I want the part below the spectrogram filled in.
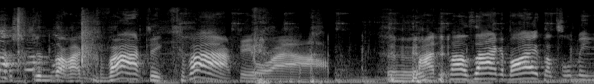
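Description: A man's voice: high-pitched, exaggerated voice. A man voicing a goofy self-declared duck man who rambles and sings nonsense rhymes in a comedy podcast bit. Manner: goofy sing-song nonsense rhyming.

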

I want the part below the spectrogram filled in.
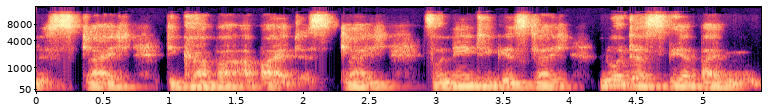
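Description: Middle-aged woman voice coach as a guest, deep-toned, unhurried and measured, pausing often, in a roomy room. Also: a little mellow. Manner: slow, deliberate, with many hesitations. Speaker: voice and singing teacher, guest. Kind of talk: casual interview talk.

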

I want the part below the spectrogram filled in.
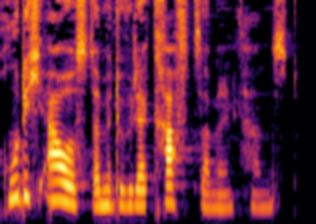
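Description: A woman voicing a kindly, gentle small old woman who speaks tenderly and soothingly, in a storybook reading. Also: medium pitch, fairly quick, natural voice. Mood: comforting.

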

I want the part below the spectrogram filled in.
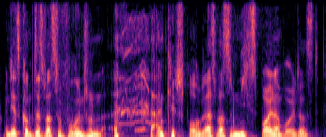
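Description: A man's voice: mid-range voice, normal speed, warm tone, a little hiss or hum. A man co-hosting a podcast, casually retelling and discussing an audio drama episode, often laughing. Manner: chatty, retells the plot with frequent laughs. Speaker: podcast co-host.

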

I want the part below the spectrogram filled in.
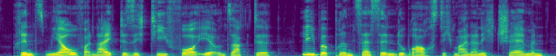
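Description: Low-voiced woman telling a fairy tale. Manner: gentle, expressive storytelling, brief voices for figures. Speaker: storyteller.

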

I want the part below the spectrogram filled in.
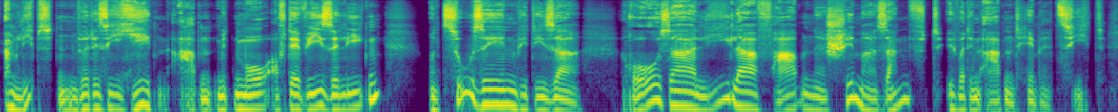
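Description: A man narrating a children's bedtime story in a slow, gentle, expressive way. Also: on the low side, dry recording, clean studio sound.

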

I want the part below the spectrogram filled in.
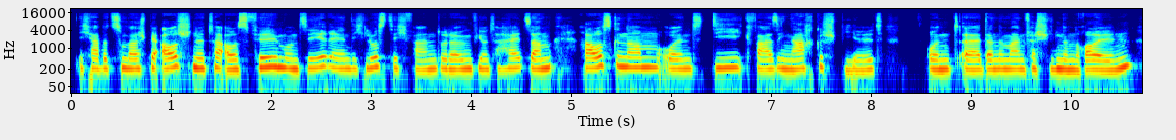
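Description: A young content creator from Berlin, Germany answers interview questions casually as a guest, friendly but hesitant and full of "ähm". Her mid-range voice is a little mellow with little pitch movement at normal speed, recorded dry and close, remotely from another room.

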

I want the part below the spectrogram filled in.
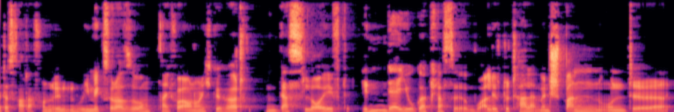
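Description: A man's voice: medium pitch, darkish tone. A man talks casually into a desk microphone as the host of his own podcast. He is chatty and pokes fun at himself, with frequent um and uh fillers. He sits indoors in a room set up for recording. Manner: chatty, self-deprecating, many filler sounds. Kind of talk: casual solo podcast chat. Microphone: podcast mic on a desk, also filmed for video.

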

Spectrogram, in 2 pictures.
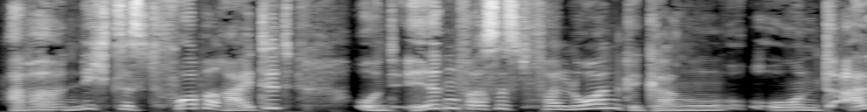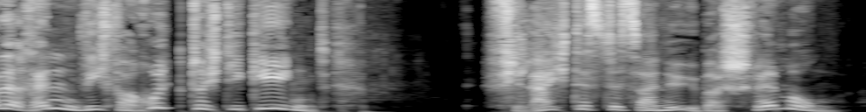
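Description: A man's voice: high-pitched, very animated, normal speed, breathy edge, no echo, clean studio sound, pitched above the performer's own voice, heavily acted. A man voicing a timid, worried young male troll in a storybook reading. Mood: alarmed. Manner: anxious, soft.

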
